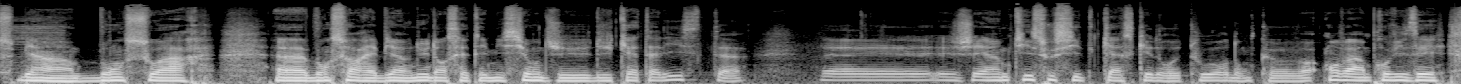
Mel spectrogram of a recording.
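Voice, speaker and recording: Very slowly and in a flat monotone, a man talks at medium pitch. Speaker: radio DJ. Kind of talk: radio DJ patter over a techno/house mix, casual and relaxed. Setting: radio studio, broadcast on FM. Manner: relaxed, conversational, laid-back; halting, with many fillers (euh) and repeated words.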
